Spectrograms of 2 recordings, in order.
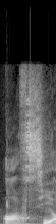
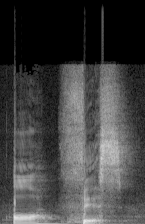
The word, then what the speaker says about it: office: É muito comum a gente ver as pessoas que estão começando pronunciar office, office, mas a pronúncia é office, office.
